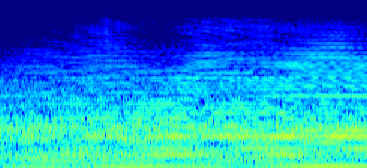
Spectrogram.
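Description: Slowly evolving ambient synthesizer drone from a VCV Rack patch: a Geodesics Dark Energy complex oscillator with FM and ring modulation, fed through the Dawsome Love ambient effect. A deep held bass note steps down to a lower pitch right at the start, under a dense cluster of steady higher tones.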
